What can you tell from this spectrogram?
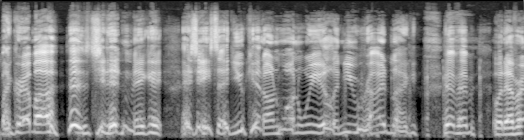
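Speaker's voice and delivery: high, loud hammed-up sob story voice; mock weepy contestant. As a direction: play the teary reality show guy, overdone. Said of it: "They'd be all like".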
